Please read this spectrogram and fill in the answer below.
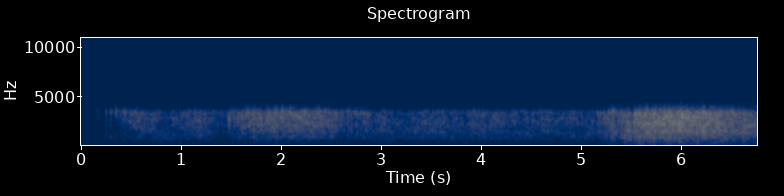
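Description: Chain of colourful plastic toy dominoes toppling one after another after a finger tips the first: a continuous dense clatter that swells about two seconds in and is loudest near the end.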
